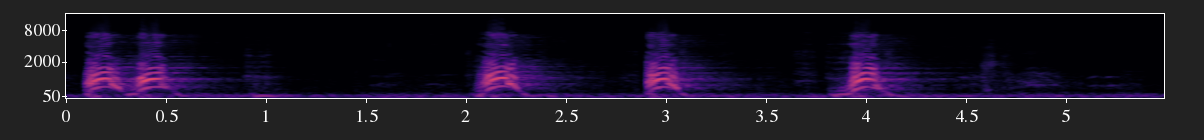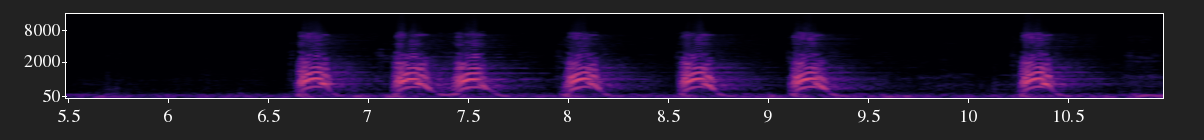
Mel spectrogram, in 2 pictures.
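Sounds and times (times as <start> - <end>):
dog barking: 0.0 - 1.0, 2.0 - 5.3, 6.6 - 10.9.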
